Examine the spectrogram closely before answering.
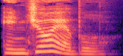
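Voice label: "enjoyable", British English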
